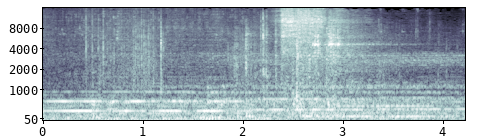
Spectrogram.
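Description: Mechanical sound effects of a heavy armoured hammer mount moving: creaking, ratcheting clicks and a short hiss about two and a half seconds in, over sustained background music.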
